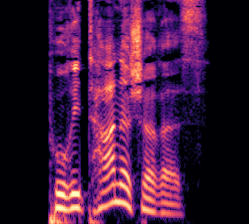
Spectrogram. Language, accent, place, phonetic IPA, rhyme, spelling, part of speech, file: German, Germany, Berlin, [puʁiˈtaːnɪʃəʁəs], -aːnɪʃəʁəs, puritanischeres, adjective, De-puritanischeres.ogg
- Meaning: strong/mixed nominative/accusative neuter singular comparative degree of puritanisch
